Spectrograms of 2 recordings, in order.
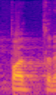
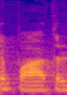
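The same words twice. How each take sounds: First: "पत्र" with a short first vowel. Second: "पात्र" with a long open aa; long vowel, mistaken reading. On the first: ("पत्र" में छोटा अ) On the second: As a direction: stretch the first vowel in "पात्र". ("पात्र" में लंबा आ) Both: Shown as a demonstration. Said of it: "पात्र नहीं".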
